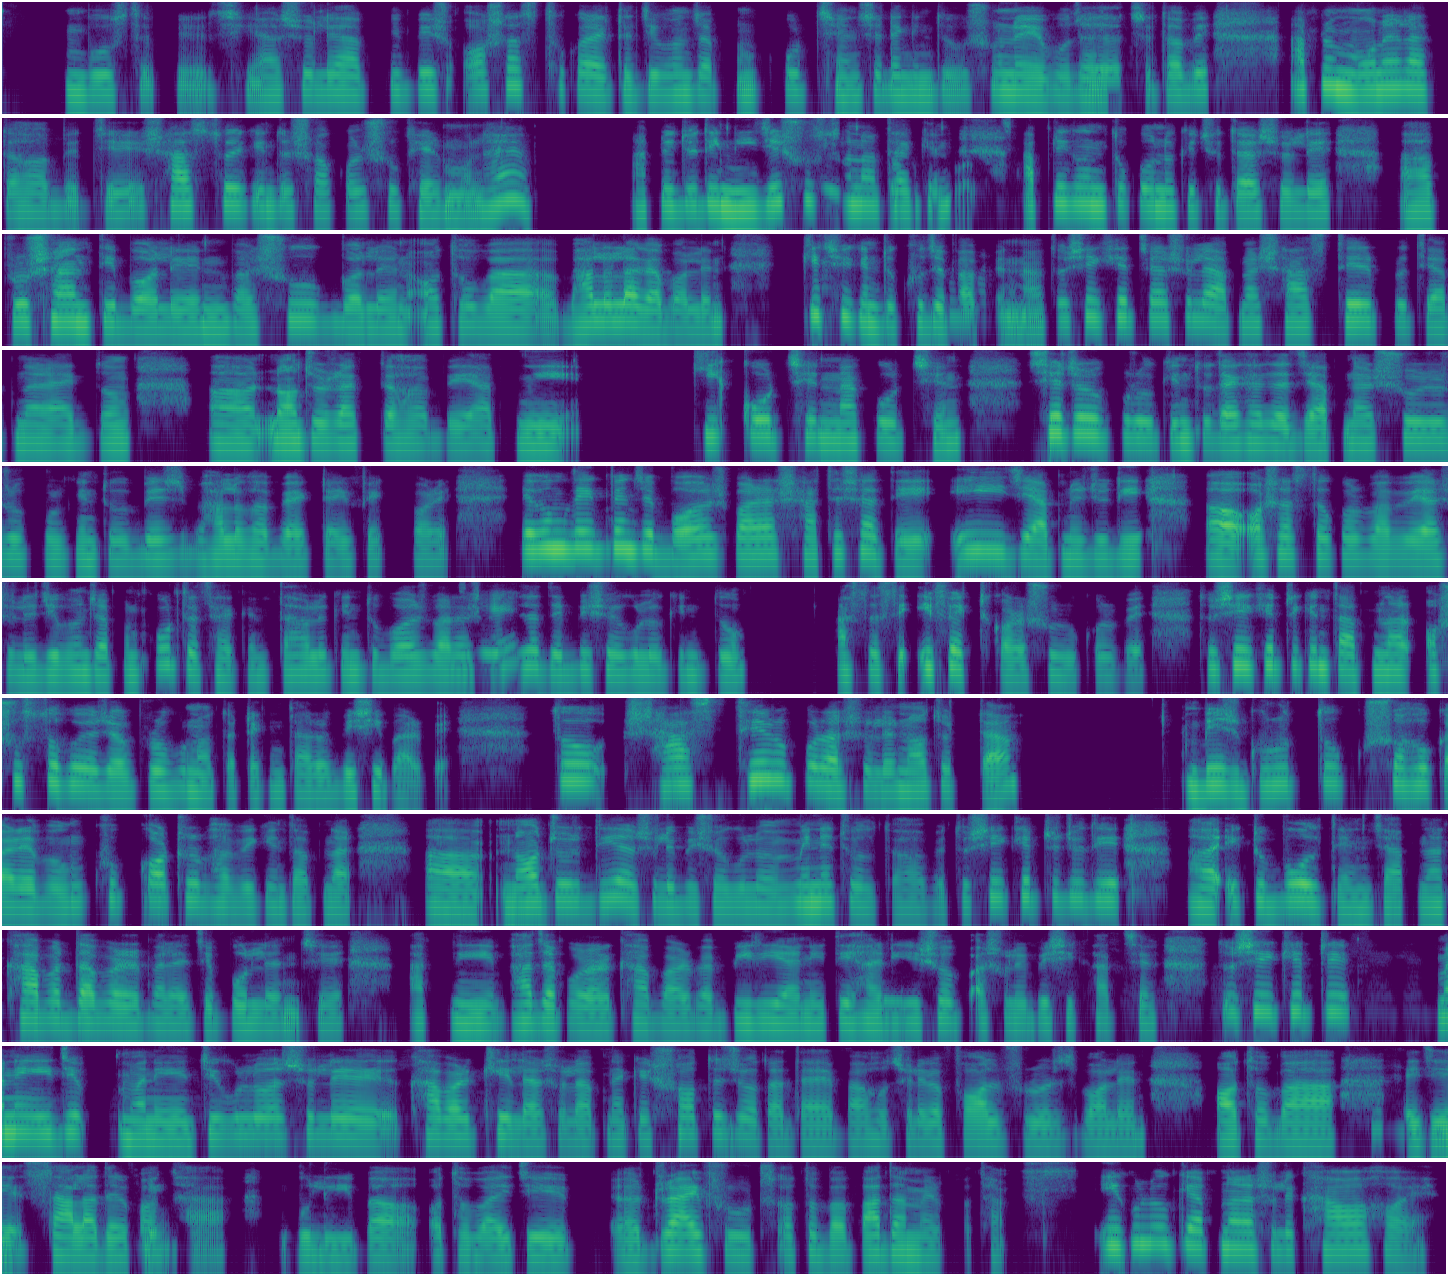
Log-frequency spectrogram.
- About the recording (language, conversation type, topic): Bengali, advice, দীর্ঘ সময় ধরে ক্লান্তি ও বিশ্রামের পরও শরীরে জ্বালাপোড়া না কমলে কী করা উচিত?
- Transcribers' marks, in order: other background noise; in English: "effect"; "ভাবে" said as "বাবে"; in English: "effect"; lip smack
